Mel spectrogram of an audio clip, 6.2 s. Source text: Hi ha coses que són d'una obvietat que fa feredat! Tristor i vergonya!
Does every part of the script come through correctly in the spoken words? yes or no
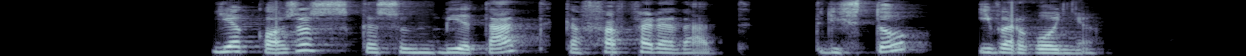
no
